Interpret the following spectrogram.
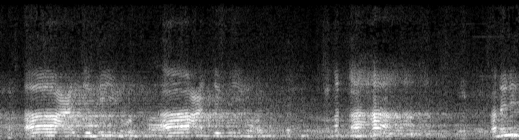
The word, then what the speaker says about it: أعجمي: A'jami wa 'arabi. Bukan aha. A'jamiyun.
